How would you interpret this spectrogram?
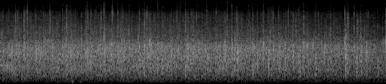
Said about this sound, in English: But it was, you can clap, thank you so much.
